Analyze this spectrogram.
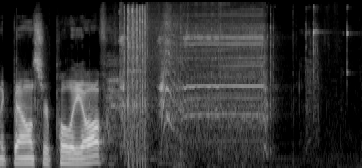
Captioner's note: drill whirring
